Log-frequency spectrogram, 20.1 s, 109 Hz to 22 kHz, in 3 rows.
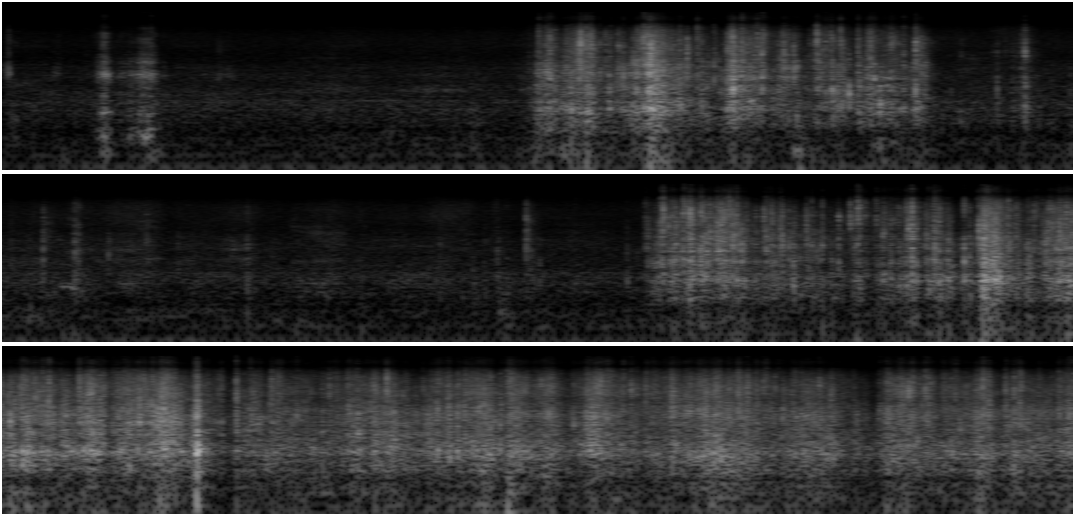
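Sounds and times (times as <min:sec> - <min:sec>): plastic wrapping crinkling: 0:03.3 - 0:07.7, 0:09.9 - 0:20.0.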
